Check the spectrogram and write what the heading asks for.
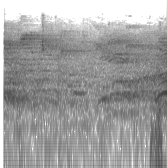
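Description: Basketball game sound in a gym: sneaker squeaks on the hardwood and a ball bounce about half a second in, over a steady murmur of the crowd.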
